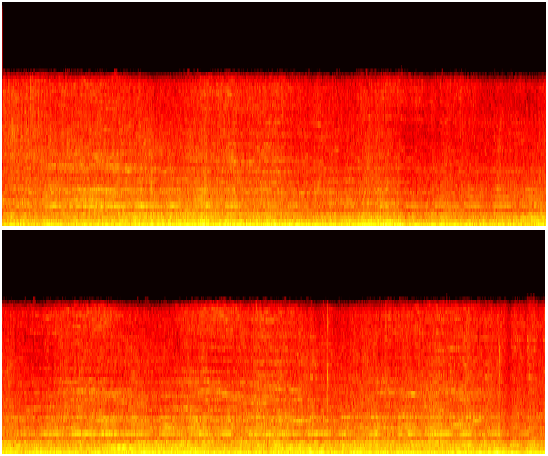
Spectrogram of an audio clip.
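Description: Freight train of autorack cars rolling steadily past a grade crossing: continuous wheel-on-rail noise with a deep rumble, and a thin steady high tone running through it.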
